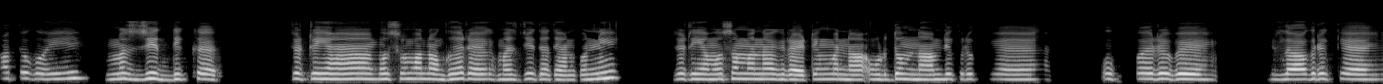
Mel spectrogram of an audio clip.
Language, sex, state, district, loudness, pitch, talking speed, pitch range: Rajasthani, female, Rajasthan, Churu, -16 LUFS, 245 Hz, 140 wpm, 230-255 Hz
